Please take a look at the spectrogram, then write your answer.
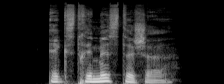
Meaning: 1. comparative degree of extremistisch 2. inflection of extremistisch: strong/mixed nominative masculine singular 3. inflection of extremistisch: strong genitive/dative feminine singular
- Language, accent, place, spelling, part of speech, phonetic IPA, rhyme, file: German, Germany, Berlin, extremistischer, adjective, [ɛkstʁeˈmɪstɪʃɐ], -ɪstɪʃɐ, De-extremistischer.ogg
